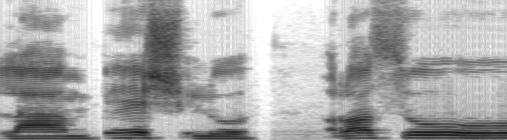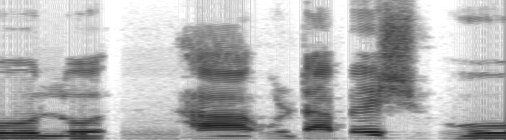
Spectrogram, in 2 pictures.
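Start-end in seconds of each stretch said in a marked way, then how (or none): 1.6-3.0 stretched reading of রসুলু; slow recitation. Shown as a demonstration. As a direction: draw out রসুলু with long vowels. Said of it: "demo of joined reading".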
